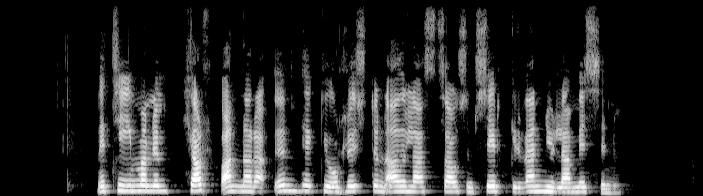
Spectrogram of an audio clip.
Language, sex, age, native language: Icelandic, female, 40-49, Icelandic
